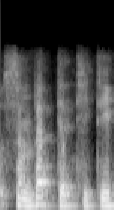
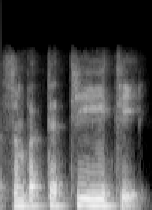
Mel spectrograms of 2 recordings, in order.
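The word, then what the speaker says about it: saṃvattatīti: It is a feature of the language that whenever you put this ending T, sorry, not the ending, this close quote marker, T, the vowel before it is always lengthened. So samvat, if you on its own say samvattati. If you want to put T at the end, it's not samvattatiti, but samvattatiti.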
